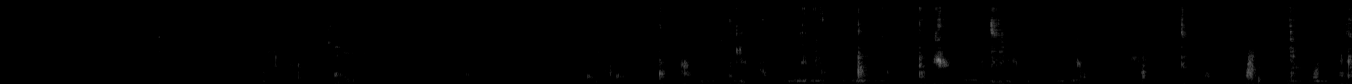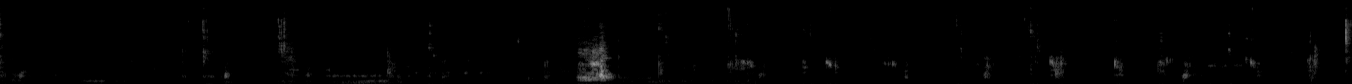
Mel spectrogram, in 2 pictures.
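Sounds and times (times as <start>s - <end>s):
man chewing with wet smacks: 5.8s - 27.0s.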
